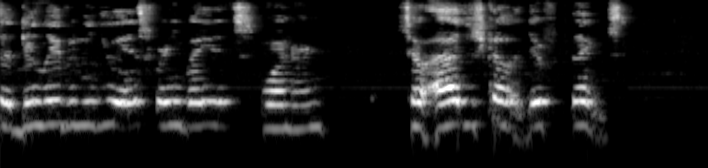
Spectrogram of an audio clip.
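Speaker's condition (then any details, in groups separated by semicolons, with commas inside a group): Cerebral palsy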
